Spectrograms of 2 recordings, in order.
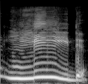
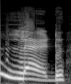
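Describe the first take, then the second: First: लीड drawn out slowly with a long "ee"; long EE in lead. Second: लेड with a short "e", rhyming with "bed"; short E in led. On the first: Teacher contrasting lead with led for learners, लीड with a long slow "ee". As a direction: stretch लीड to rhyme with "need". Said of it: "तो इसे हम लीड पढ़ेंगे". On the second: Teacher explaining the word has no A, लेड with a short "e". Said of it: "इसलिए इसे क्या pronounce करेंगे". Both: Shown as a demonstration.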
